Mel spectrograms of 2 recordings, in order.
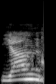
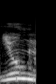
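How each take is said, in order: First: The vowel sounds like 'a', as in 'yang'. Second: The vowel sounds like 'o', as in 'yong'. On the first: The speaker calls it right. "এর উচ্চারণটা হবে আসলে ইয়াং" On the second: The speaker calls it wrong. "ইয়ং না"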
